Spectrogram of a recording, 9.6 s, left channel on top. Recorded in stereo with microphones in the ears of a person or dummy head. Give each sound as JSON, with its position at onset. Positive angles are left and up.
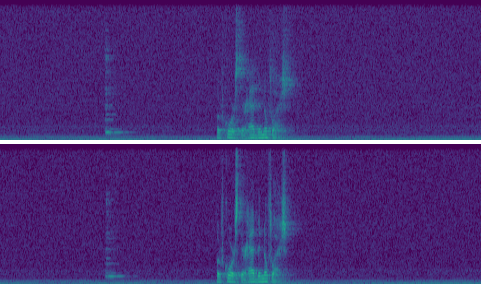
{"t": 2.1, "sound": "a cowbell", "side_deg": 85, "distance_m": 6.5}
{"t": 4.3, "sound": "a man speaking", "side_deg": -35, "distance_m": 0.8}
